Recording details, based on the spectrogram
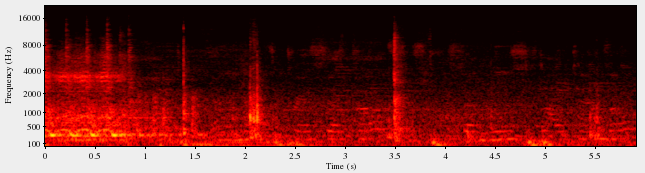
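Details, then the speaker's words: Massey Ferguson MF230 vintage tractor, revival start: long uneven cranking with weak catches before firing, oil pressure present; hard starting, needed brake parts cleaner sprayed into the air filter to run. "I had to spray a little brake parts cleaner into the air filter just to get it going, but it's going."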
